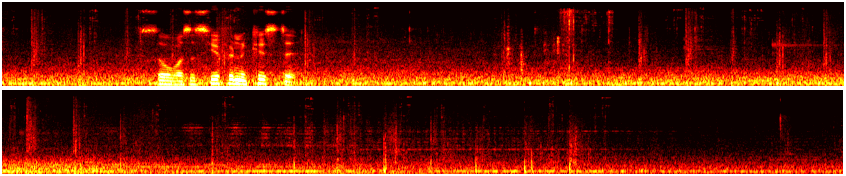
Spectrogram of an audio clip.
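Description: Footsteps splash and crunch on wet ground.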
